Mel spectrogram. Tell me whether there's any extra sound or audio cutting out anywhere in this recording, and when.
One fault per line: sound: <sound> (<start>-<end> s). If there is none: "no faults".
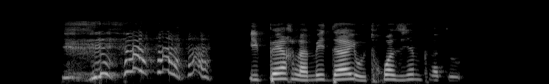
sound: laugh (0.6-2.2 s)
